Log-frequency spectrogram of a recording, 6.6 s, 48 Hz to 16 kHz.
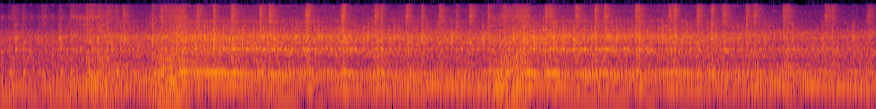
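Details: ChZ 472.6 two-stroke engine with crankshaft fine, cylinder +0.11 mm: light, uneven ticking knock two or three per second over buzzy running, cold or hot, neutral or in gear; owner suspects gearbox, source unknown.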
